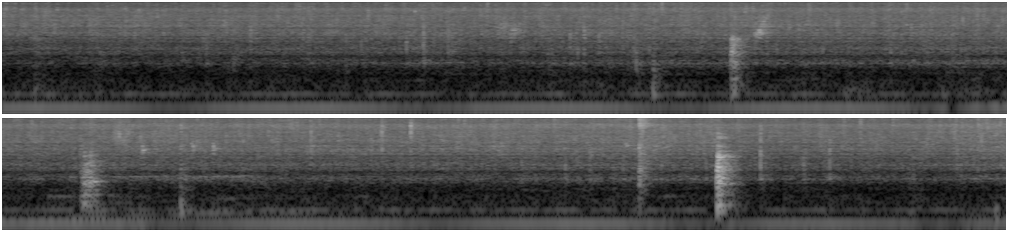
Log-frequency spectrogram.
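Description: Diced vegetables and gizzard frying in oil in a stainless steel pot, a steady quiet sizzle. A few sharp taps break through it, the loudest about seventeen seconds in.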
